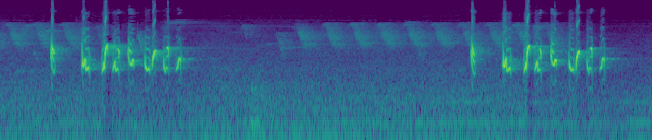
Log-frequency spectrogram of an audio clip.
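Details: Streak-eared bulbul calling for a mate, delivering two bursts of rapid, bubbling chirps separated by about three seconds, with a soft series of faint descending notes between them.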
